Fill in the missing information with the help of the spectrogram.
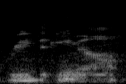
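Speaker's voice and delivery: unvoiced whisper, read off the screen; whispered aside. Real, not acted. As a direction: murmur the viewer's request under your breath. Reading a viewer's chat aloud.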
